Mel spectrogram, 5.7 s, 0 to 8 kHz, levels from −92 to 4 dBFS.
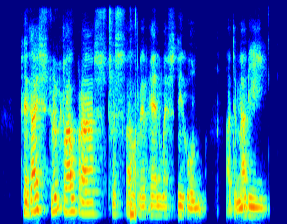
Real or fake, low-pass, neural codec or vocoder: fake; 7.2 kHz; codec, 44.1 kHz, 7.8 kbps, Pupu-Codec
